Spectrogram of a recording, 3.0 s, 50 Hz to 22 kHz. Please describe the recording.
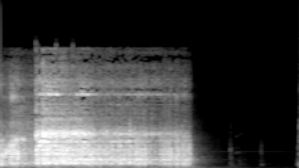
Angle grinder - Fein 230mm - Stop 1 time
Fein angle grinder 230mm (electric) turned on and pushed once times against steel.
crafts, industrial, work, grind, metalwork, motor, labor, 80bpm, fein, 1bar, machine, tools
